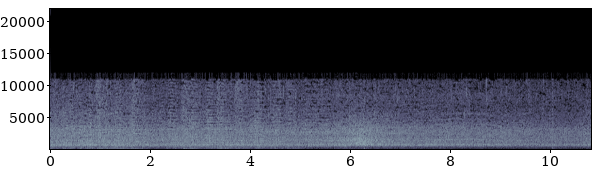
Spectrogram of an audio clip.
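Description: Football stadium crowd at a Miami vs LSU game, a steady dense roar of cheering that holds loud and even across the whole stretch, with an announcer's voice woven faintly into the din.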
